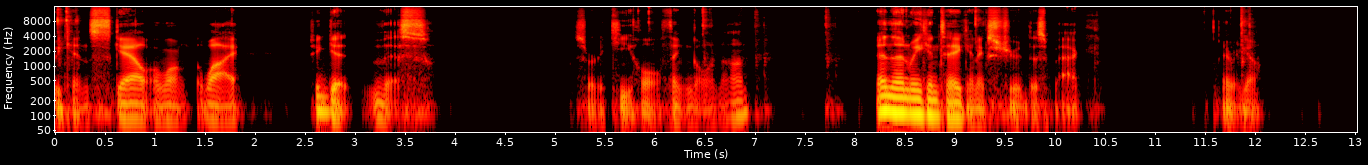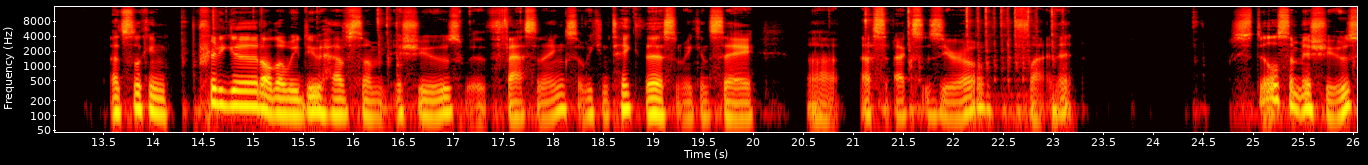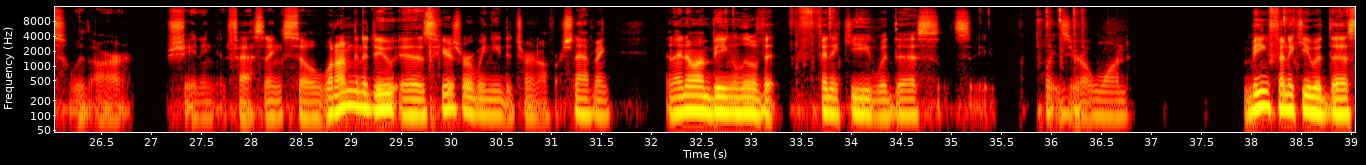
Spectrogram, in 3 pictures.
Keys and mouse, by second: 0.0 s, 6.9 Tab, 7.7 Tab, 9.2 e, 11.4 click, 11.8 Tab, 14.2 Tab, 16.3 ctrl+Tab, 17.6 click, 21.1 s, 24.4 Tab, 26.0 Tab, 29.7 n, 33.6 KP_0, 33.7 KP_0, 38.3 ctrl+r.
